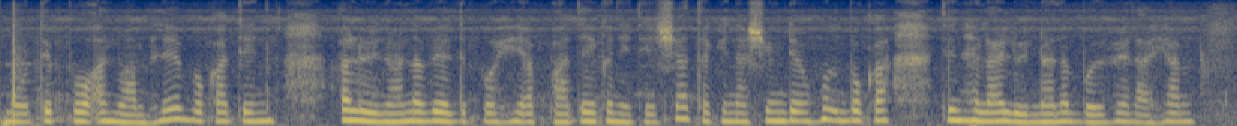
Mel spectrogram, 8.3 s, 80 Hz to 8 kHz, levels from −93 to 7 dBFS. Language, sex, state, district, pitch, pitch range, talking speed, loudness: Mizo, female, Mizoram, Aizawl, 205 Hz, 195-215 Hz, 260 wpm, -19 LUFS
